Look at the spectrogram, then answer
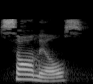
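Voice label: "sawmills", English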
